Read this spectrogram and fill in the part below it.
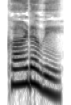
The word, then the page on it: ಕಾಡವೆ: Kannada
